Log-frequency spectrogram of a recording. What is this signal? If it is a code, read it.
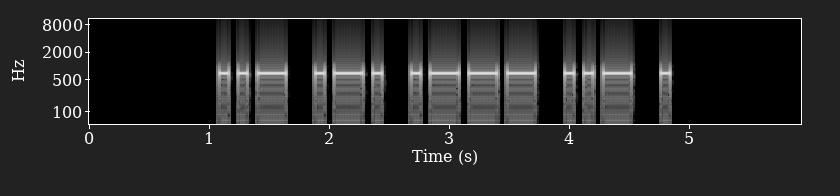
Morse code, heard as a keyed tone, about 15 wpm, 700 Hz. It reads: URJUE
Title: Code Groups - 5 Letters - 15wpm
